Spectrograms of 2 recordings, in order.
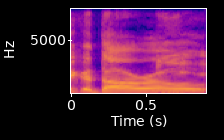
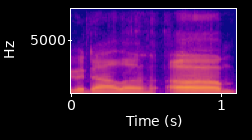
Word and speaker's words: Iguodala: Yes, Soso Iguodaro. Yeah, you know, again, that's Archie what my dad. Badwin. That's how my dad pronounces Andre Iguodala.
